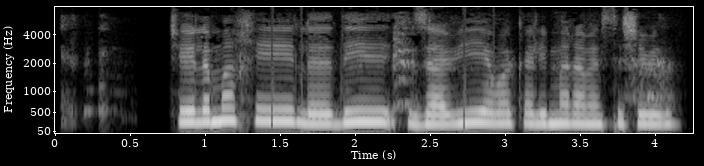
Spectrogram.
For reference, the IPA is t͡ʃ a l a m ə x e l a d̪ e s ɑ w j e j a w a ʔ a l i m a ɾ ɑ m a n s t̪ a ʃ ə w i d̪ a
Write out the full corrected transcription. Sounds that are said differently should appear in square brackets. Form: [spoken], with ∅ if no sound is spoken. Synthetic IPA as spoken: t͡ʃ [e] l a m ə x e l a d̪ e [z] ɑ w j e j a w a [k] a l i m a ɾ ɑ m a n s t̪ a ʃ ə w [e] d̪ a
